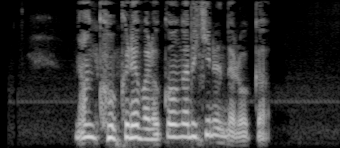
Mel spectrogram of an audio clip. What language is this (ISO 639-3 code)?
jpn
